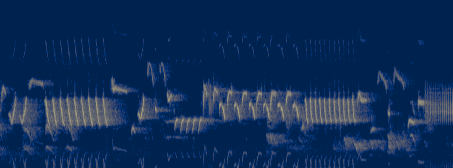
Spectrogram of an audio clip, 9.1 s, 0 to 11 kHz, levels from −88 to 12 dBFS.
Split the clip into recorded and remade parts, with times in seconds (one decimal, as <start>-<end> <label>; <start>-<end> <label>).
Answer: 0.0-2.4 remade; 2.4-5.4 recorded; 5.4-9.1 remade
